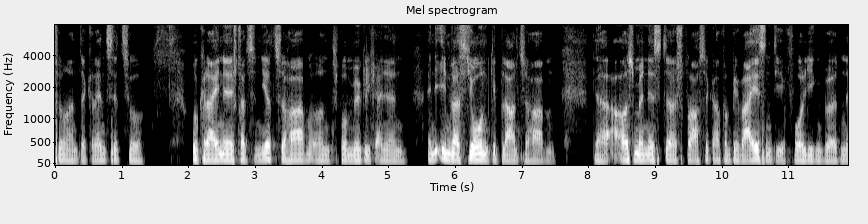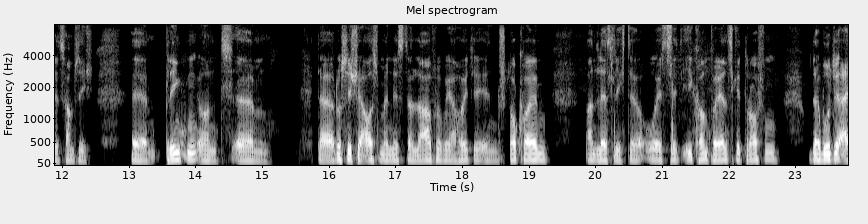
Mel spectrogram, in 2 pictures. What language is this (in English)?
German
